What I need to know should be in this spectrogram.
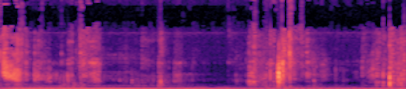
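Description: Book pages turn with a soft rustle.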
